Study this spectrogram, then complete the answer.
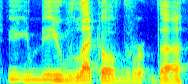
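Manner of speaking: usual speaking voice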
